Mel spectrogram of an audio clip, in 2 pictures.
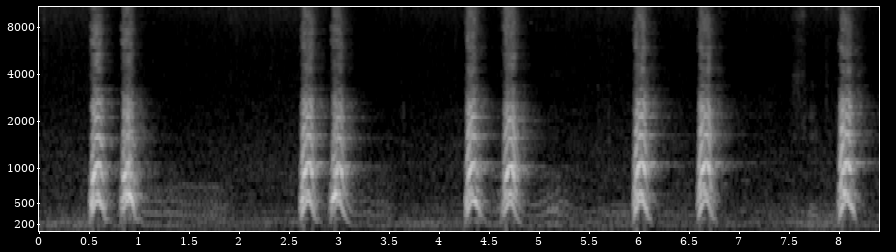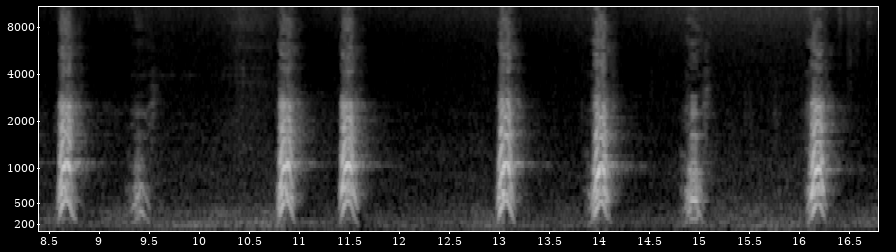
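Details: Dogs barking persistently near a residential property on 5 November 2015 about noon, a steady series of sharp barks often falling in quick pairs, repeating roughly every second or two throughout, over a low background hum.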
